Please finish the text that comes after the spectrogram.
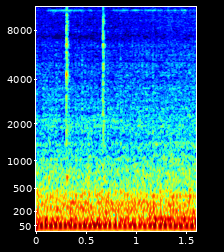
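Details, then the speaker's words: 2011 Toyota Sienna with front AC fan on, still blowing cold air: a steady, heavy low rumble from the blower under the dash that continues at higher speed; blower motor out of balance, replaced. "It's still blowing cold air, but again, it's making that noise. Sometimes what happens is the blower motor gets out of balance"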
